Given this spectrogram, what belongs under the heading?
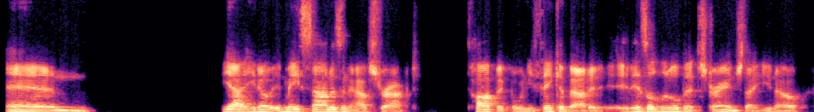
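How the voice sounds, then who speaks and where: A man from Kenya moderating a panel discussion over a video call, talking in a measured way with many fillers. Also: medium pitch, steady tone, fairly bright tone, rough recording. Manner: measured, with frequent fillers and restarts.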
